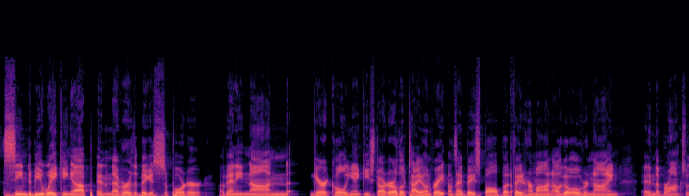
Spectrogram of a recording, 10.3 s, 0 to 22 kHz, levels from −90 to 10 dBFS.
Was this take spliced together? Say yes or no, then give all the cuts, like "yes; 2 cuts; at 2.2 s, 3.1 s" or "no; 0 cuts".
yes; 4 cuts; at 1.6 s, 6.4 s, 6.8 s, 7.6 s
